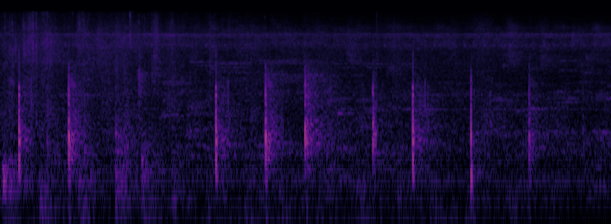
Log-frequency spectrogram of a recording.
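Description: Footsteps thud on a hard floor indoors.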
